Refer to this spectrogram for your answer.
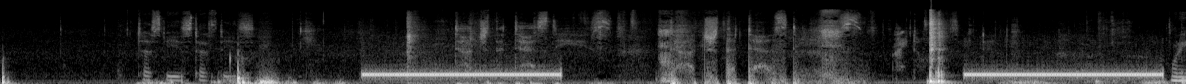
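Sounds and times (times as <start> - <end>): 
speech: 1.4 - 3.2
ringback tone of an unanswered outgoing phone call: 3.6 - 5.6, 9.6 - 11.6
people murmuring and talking quietly: 3.6 - 8.7.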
